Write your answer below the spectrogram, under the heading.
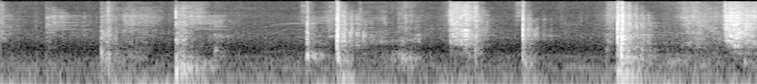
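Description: A shovel scraping through wet cement mortar in a metal wheelbarrow and flinging it against a concrete-block wall: a string of short scrapes and slaps, about eight in all, coming quickly.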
